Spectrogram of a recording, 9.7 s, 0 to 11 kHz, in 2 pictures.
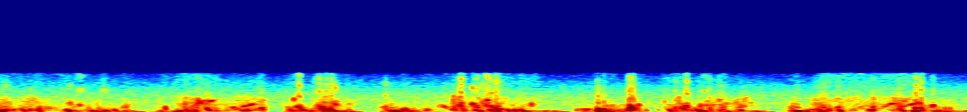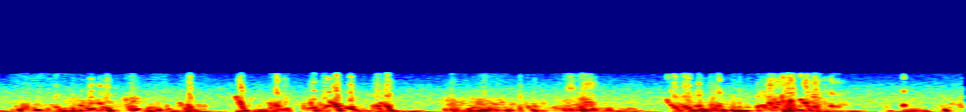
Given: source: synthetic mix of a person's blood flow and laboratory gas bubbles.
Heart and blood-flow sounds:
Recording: Doppler ultrasound of blood flow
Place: precordium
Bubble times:
0.00-0.74 s: bubbles
0.81-1.39 s: bubbles
1.43-1.81 s: bubbles
1.91-2.72 s: bubbles
2.87-3.82 s: bubbles
3.96-4.81 s: bubbles
4.90-5.91 s: bubbles
6.00-6.14 s: bubbles
6.17-6.85 s: bubbles
7.04-8.05 s: bubbles
8.15-9.12 s: bubbles
9.34-9.41 s: bubbles
9.53-9.67 s: bubbles
From the record:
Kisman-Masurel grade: 444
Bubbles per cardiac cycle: continuous sound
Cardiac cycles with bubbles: 100%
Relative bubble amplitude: maximal (0.775 to 0.999)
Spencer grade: 4 (maximum detectable bubble signal sounding continuously throughout systole and diastole of every cardiac period, and overriding the amplitude of the normal cardiac signals)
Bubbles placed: anywhere in the cardiac cycle

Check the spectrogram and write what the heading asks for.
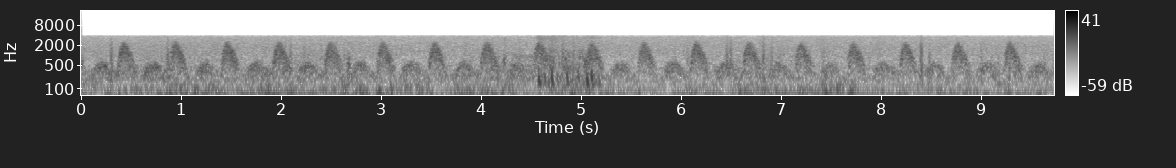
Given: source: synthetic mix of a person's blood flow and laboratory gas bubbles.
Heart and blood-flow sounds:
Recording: Doppler ultrasound of blood flow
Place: subclavian vein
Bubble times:
4.21-4.26 s: bubbles
4.55-5.22 s: bubbles
From the record:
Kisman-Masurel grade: 213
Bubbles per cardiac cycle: several, 3 to 8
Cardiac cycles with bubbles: 1 to 10%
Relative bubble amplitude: loud (0.450 to 0.775)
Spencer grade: 1 (occasional bubble signal discernible with the cardiac motion signal, with majority of cardiac periods free of bubbles)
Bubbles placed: anywhere in the cardiac cycle

